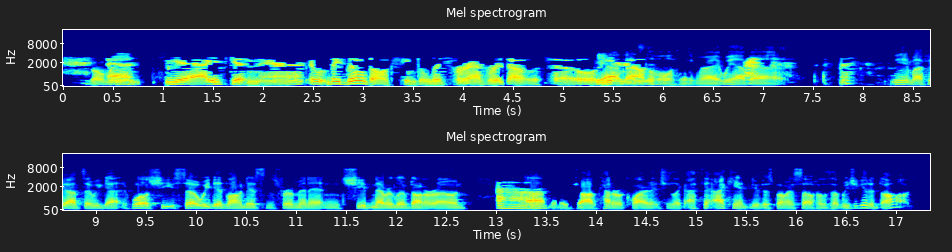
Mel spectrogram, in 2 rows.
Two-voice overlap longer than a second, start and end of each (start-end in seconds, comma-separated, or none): none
